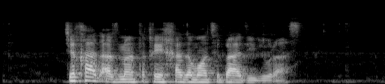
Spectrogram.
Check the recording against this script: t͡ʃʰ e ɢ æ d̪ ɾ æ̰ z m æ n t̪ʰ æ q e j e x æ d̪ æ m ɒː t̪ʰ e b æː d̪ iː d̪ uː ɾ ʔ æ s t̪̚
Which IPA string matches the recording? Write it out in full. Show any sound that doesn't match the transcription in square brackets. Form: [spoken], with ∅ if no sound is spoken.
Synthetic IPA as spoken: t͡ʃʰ e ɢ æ d̪ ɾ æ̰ z m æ n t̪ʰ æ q e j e x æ d̪ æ m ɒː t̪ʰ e b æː d̪ iː d̪ uː ɾ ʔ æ s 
